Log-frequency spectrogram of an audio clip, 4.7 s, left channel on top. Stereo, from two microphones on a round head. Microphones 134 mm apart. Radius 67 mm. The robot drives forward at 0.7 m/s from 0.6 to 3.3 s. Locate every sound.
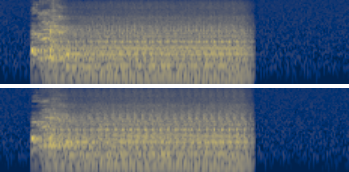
0.4 s a sneeze: 55° left (ahead or behind), 1.5 m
